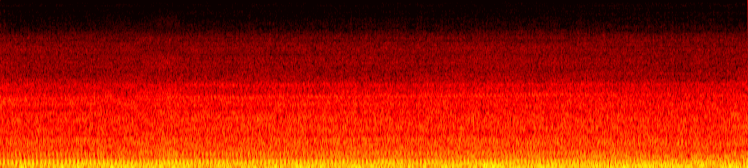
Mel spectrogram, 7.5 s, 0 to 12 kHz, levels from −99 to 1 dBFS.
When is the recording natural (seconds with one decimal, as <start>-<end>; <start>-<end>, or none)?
0.0-1.0; 1.8-7.5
